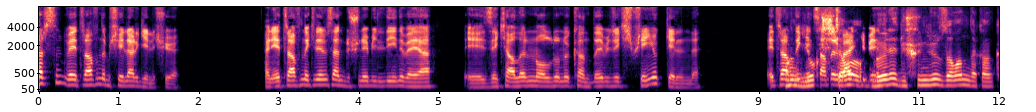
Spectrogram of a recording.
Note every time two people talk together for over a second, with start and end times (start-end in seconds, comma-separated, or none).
9.3-10.5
